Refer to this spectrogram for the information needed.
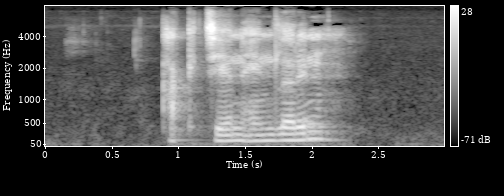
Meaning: female stockbroker
- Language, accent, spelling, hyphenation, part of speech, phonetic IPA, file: German, Austria, Aktienhändlerin, Ak‧ti‧en‧händ‧le‧rin, noun, [ˈakt͡si̯ənˌhɛndləʁɪn], De-at-Aktienhändlerin.ogg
